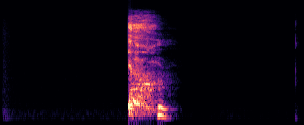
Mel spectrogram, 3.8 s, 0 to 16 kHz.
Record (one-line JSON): {"cough_length": "3.8 s", "cough_amplitude": 29499, "cough_signal_mean_std_ratio": 0.25, "survey_phase": "beta (2021-08-13 to 2022-03-07)", "age": "65+", "gender": "Female", "wearing_mask": "No", "symptom_cough_any": true, "symptom_runny_or_blocked_nose": true, "symptom_shortness_of_breath": true, "symptom_onset": "10 days", "smoker_status": "Never smoked", "respiratory_condition_asthma": false, "respiratory_condition_other": false, "recruitment_source": "REACT", "submission_delay": "3 days", "covid_test_result": "Positive", "covid_test_method": "RT-qPCR", "covid_ct_value": 25.0, "covid_ct_gene": "E gene", "influenza_a_test_result": "Negative", "influenza_b_test_result": "Negative"}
